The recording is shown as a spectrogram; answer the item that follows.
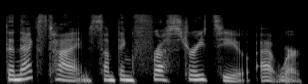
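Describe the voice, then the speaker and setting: A woman's voice: mid-range voice, a little slow, no echo, clean studio sound. A woman co-hosting a podcast, chatting in an upbeat, encouraging way about workplace leadership. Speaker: podcast co-host. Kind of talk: casual podcast chat.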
